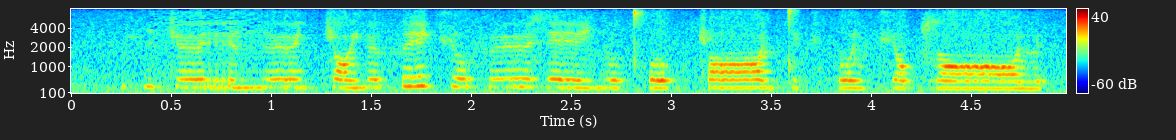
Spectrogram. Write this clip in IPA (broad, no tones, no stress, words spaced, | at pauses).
çʏcʏːrʏɲʏːlʲ cɔjʏfe t͡ʃofʏː zeːʎot̪ʰob cɔːlʲ t̪ʏt͡ʃkolʲt͡ʃɔbzɔːlʲ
